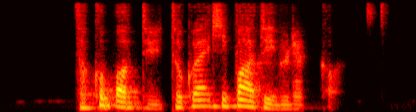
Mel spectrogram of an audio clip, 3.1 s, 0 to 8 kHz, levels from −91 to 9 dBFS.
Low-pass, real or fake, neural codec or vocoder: 7.2 kHz; fake; codec, 16 kHz, 0.5 kbps, X-Codec, HuBERT features, trained on balanced general audio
